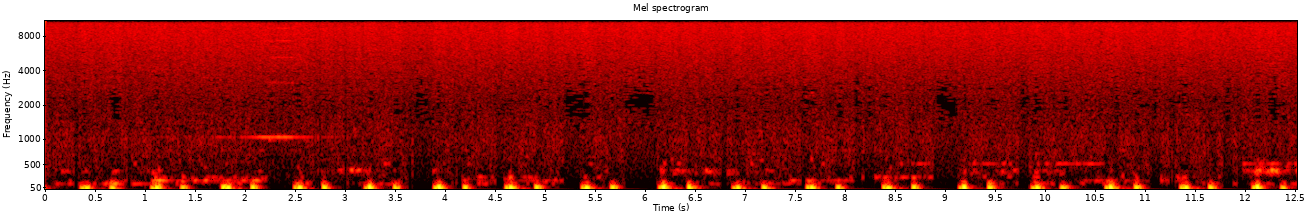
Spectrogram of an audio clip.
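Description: Steady paired low thumps of a heartbeat, about 82 beats a minute, with a regular rhythm.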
